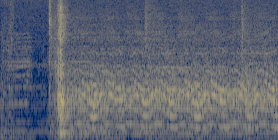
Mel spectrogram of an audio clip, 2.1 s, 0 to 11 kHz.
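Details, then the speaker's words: Green Ford Taunus parked since 1995 (29 years), first starter test: a short whirring burst turning the engine freely, starter not seized, but dragging slightly; battery still okay but somewhat weak. "waouh on a un starter qui n'est pas bloqué ça c'est génial la batterie elle est encore correcte mais un peu faible"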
